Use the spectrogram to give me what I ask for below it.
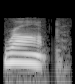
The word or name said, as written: romp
